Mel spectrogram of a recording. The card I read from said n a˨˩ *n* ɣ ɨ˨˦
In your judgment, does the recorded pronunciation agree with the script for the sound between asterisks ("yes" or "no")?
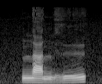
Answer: yes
